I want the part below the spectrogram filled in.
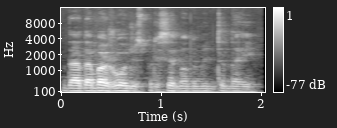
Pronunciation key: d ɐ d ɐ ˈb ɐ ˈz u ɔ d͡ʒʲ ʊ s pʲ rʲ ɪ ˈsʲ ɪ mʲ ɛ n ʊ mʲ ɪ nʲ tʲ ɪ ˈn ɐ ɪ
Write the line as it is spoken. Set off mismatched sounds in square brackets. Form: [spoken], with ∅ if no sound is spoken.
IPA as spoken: d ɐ d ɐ ˈb ɐ [ˈʒ] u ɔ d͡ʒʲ ʊ s pʲ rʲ ɪ ˈsʲ ɪ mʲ ɛ n ʊ mʲ ɪ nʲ tʲ ɪ ˈn ɐ ɪ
